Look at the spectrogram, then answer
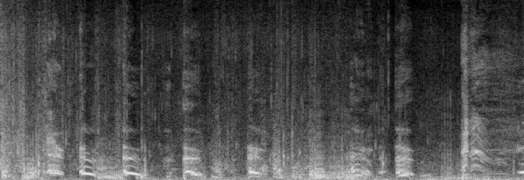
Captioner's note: makes seal noises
